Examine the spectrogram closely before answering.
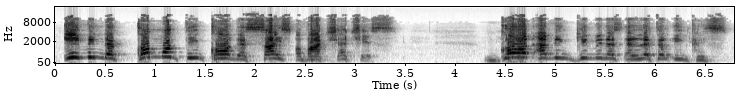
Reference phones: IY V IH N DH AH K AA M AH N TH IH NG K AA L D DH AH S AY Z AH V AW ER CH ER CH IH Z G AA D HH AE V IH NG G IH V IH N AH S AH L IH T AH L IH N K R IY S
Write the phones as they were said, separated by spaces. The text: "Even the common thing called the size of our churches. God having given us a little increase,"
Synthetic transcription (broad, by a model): IY V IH N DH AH K AA M AH N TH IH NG K AA L D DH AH S AY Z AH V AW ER CH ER CH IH S G AA D HH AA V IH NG G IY V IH N AH S AH L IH T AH L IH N K R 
